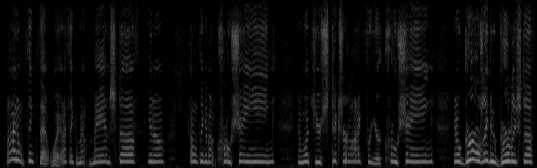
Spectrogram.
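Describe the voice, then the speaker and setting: Squeaky gravelly sock puppet, preachy and judgy, rambling lectures. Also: male voice, unhurried, no room sound. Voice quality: high put-on voice.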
